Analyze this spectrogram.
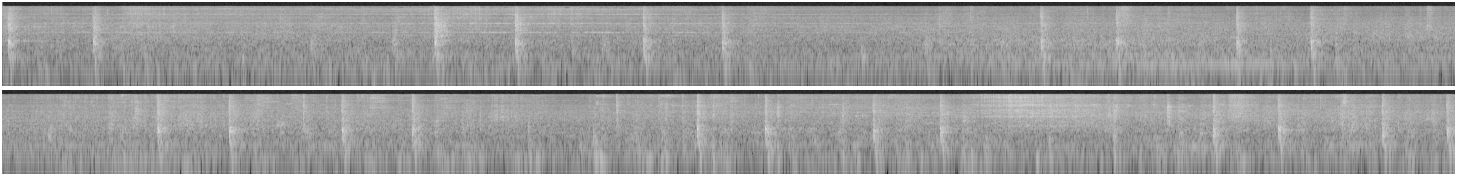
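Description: Indian Railways passenger coaches rolling past at low speed. Their wheels clack over rail joints in an irregular string of sharp clicks over a steady low rumble. A short low hum sounds about ten seconds in.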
